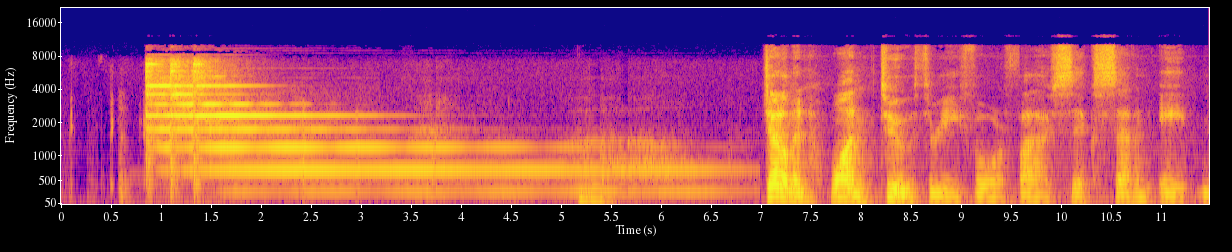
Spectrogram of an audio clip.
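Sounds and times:
bell rung to start a show: 0.9s - 7.0s
speech: 7.1s - 11.4s.

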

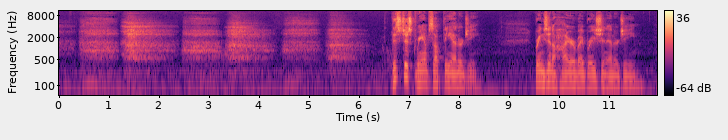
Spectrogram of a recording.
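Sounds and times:
connected circular breathing without pause: 0.0s - 6.3s, 8.8s - 9.5s
speech: 6.7s - 8.5s, 9.5s - 11.7s.

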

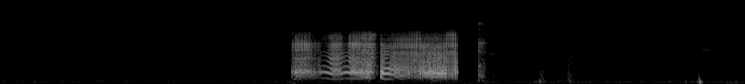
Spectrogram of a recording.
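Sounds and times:
loud drawn-out fart: 2.9s - 5.0s.

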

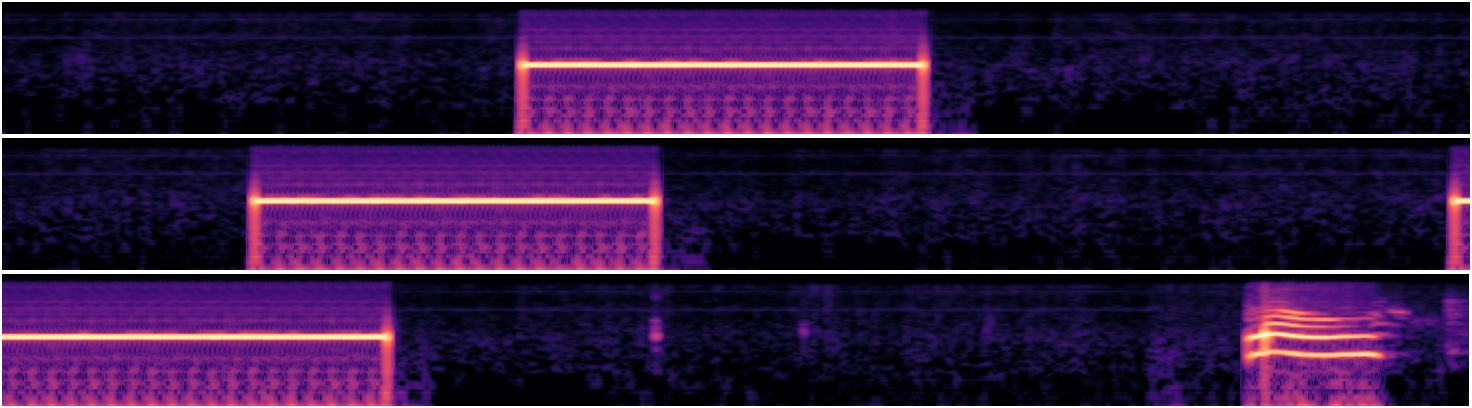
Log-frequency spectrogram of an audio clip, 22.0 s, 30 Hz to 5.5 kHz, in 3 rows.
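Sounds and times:
telephone ringback tone: 2.6s - 4.6s, 8.6s - 10.6s, 14.6s - 16.6s.

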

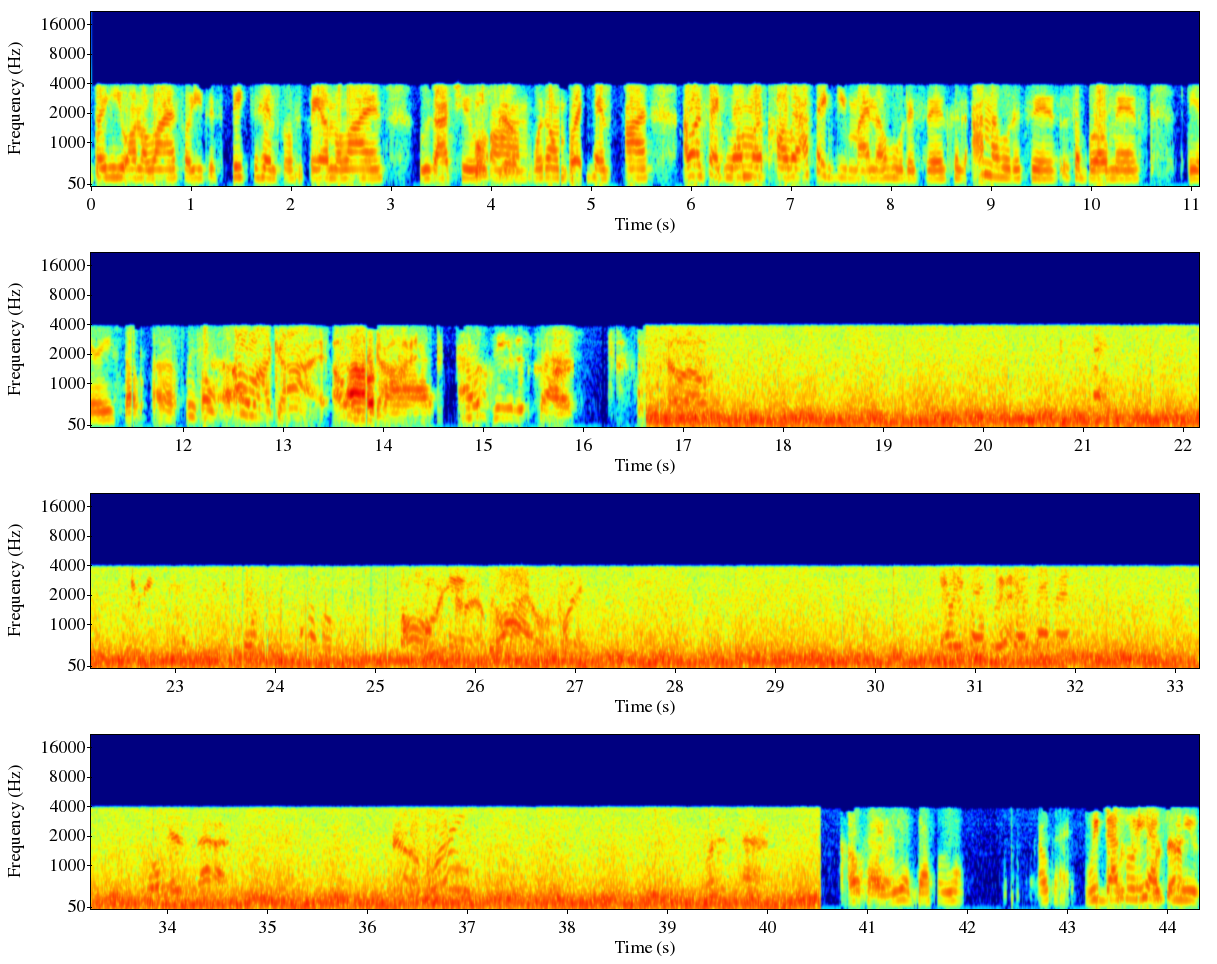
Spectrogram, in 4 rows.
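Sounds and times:
speech: 0.0s - 17.4s, 40.9s - 42.0s, 42.7s - 44.3s
first-class airplane cabin noise through a tinny phone line: 1.7s - 5.2s, 12.1s - 14.6s, 15.4s - 40.6s
faint voices: 3.5s - 4.9s, 11.4s - 17.4s, 22.5s - 27.2s, 30.6s - 32.0s, 36.2s - 37.1s, 43.0s - 44.3s.

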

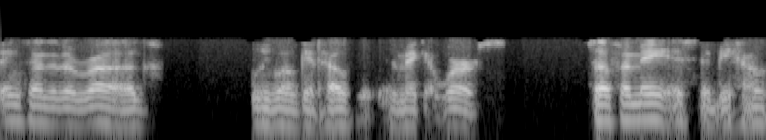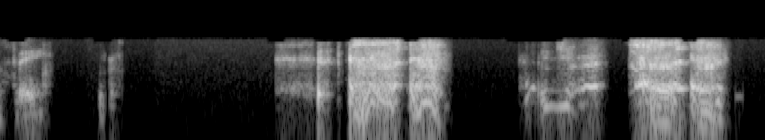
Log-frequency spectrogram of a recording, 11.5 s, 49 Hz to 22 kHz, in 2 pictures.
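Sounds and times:
speech: 0.0s - 1.3s, 1.9s - 3.8s, 4.4s - 6.7s, 8.4s - 8.9s, 9.8s - 11.3s
harsh coughing: 7.8s - 11.3s.

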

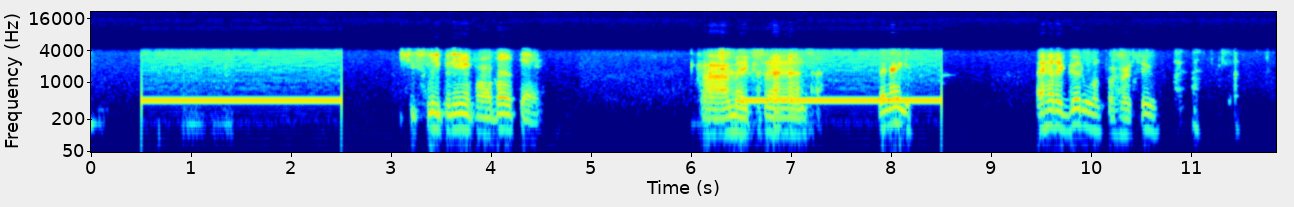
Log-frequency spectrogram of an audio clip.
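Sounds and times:
telephone ringback tone while waiting for a call to be answered: 0.5s - 2.6s, 6.5s - 8.6s
speech: 3.2s - 4.6s, 6.1s - 7.3s, 7.9s - 8.3s, 9.5s - 11.2s.

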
